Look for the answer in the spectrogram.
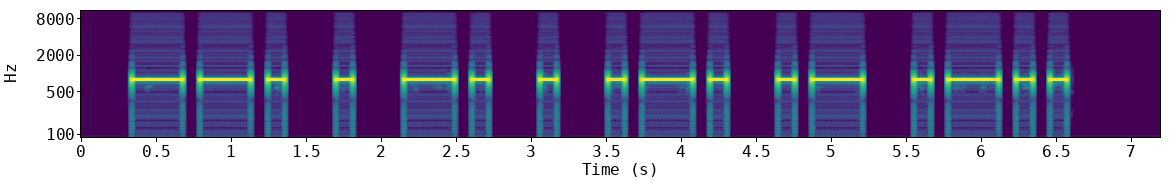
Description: Morse code, heard as a keyed tone, about 10 wpm, 800 Hz. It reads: GENERAL
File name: ANGLAIS texte clair 3 vitesse 10 mots minute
